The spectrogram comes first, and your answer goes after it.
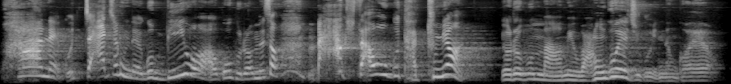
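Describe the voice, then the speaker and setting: A young woman giving an animated children's sermon, sing-song and exaggerated, asking the children questions and acting out voices. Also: fairly high pitch, normal speed, hardly any pauses. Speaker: children's ministry preacher.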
